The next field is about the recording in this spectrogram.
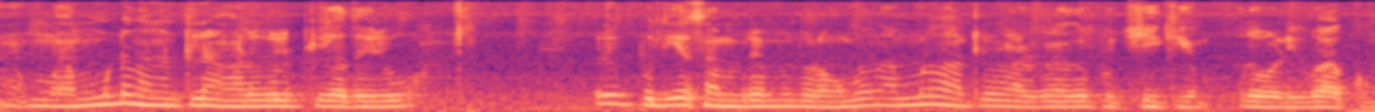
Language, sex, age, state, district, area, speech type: Malayalam, male, 18-30, Kerala, Kozhikode, rural, spontaneous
